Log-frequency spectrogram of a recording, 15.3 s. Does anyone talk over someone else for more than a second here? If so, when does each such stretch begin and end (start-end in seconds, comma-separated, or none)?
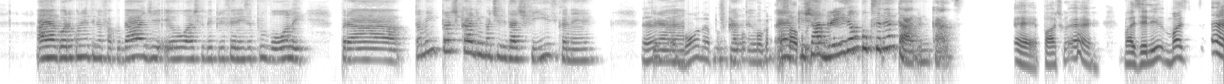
8.1-10.2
